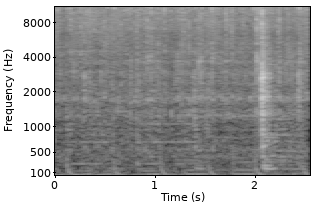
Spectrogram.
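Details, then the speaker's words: Bicycle rear derailleur adjustment, cable tension increased to maximum while pedaling: quiet rhythmic scraping ticks each pedal stroke as the chain rubs cog number 10 (third smallest); excess cable tension limit. "E aí já começou o barulho então aqui eu cheguei no limite máximo esse limite eu vou estar mostrando para vocês exatamente que o que que eu fiz agora nesse desenho então eu criei esse barulho da corrente raspando na marcha número 10"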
